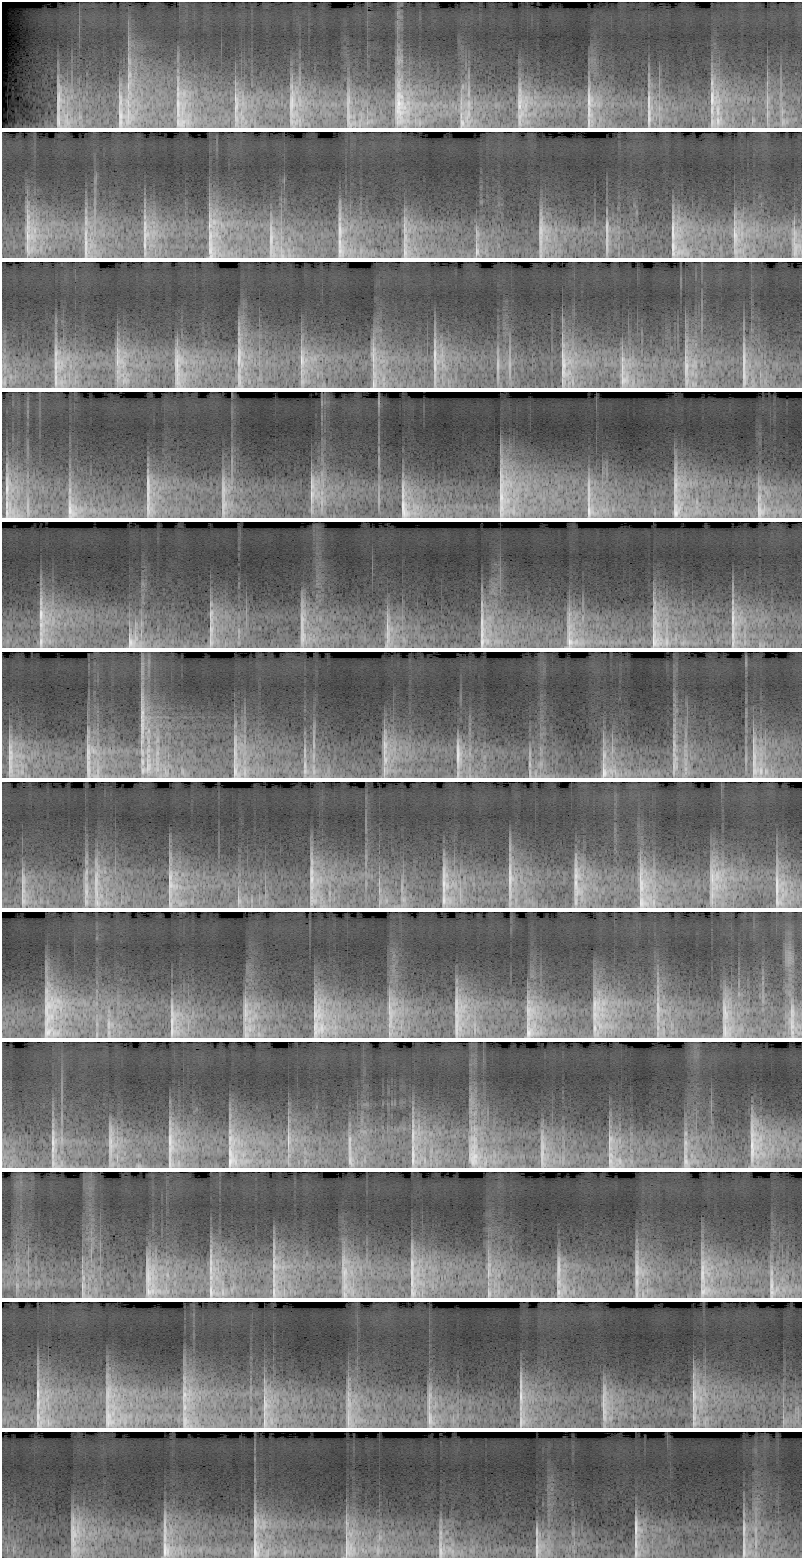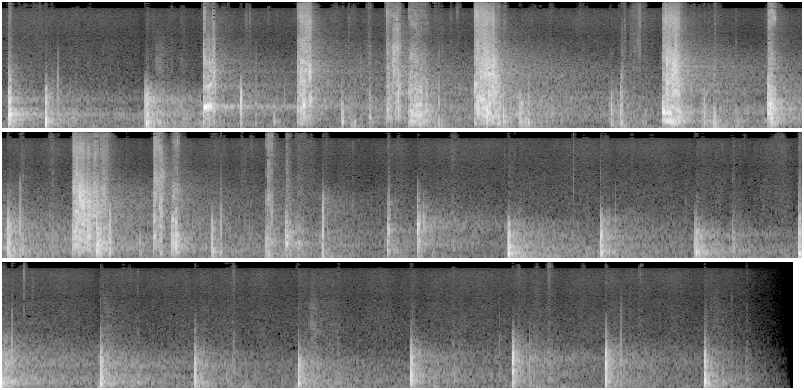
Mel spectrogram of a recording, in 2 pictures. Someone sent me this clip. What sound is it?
steps in the church
floor, heels, church, steps, wood, reverb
